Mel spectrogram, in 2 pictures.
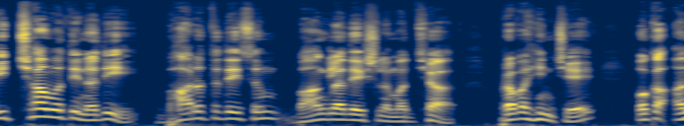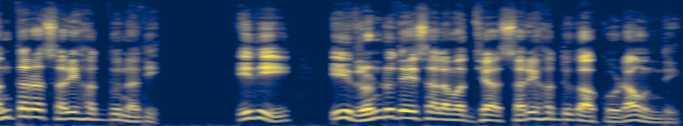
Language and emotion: Telugu, neutral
